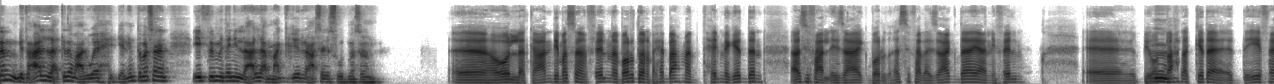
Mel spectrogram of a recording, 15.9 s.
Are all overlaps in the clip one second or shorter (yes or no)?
yes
